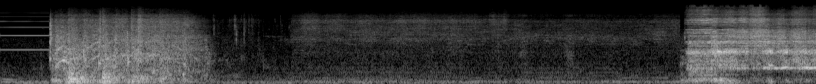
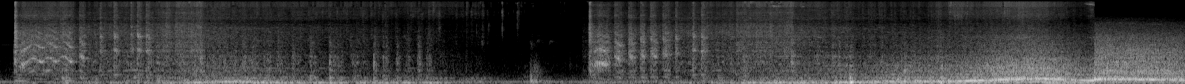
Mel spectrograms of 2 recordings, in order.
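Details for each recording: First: 2004 Toyota Tundra 3.4L sunk at a boat ramp, water in the oil; two bursts of quick, hissy cranking with no firing or compression beat, the flooded engine spun over with the spark plugs removed. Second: 2004 Toyota Tundra 3.4L after sinking at a boat ramp, with most of the water drained from the fuel. The engine catches after cranking, then settles into an even idle with a couple of rev rises; it sounds healthy and smooth.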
